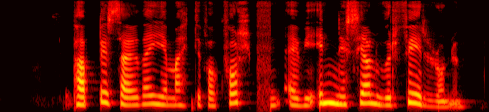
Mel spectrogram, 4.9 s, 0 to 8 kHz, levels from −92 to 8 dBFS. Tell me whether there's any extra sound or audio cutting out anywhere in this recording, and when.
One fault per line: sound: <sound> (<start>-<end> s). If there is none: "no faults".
sound: dropout (2.6-2.7 s)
